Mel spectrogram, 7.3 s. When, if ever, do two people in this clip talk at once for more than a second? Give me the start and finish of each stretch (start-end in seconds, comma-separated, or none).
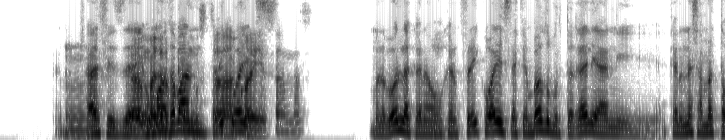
0.7-2.8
